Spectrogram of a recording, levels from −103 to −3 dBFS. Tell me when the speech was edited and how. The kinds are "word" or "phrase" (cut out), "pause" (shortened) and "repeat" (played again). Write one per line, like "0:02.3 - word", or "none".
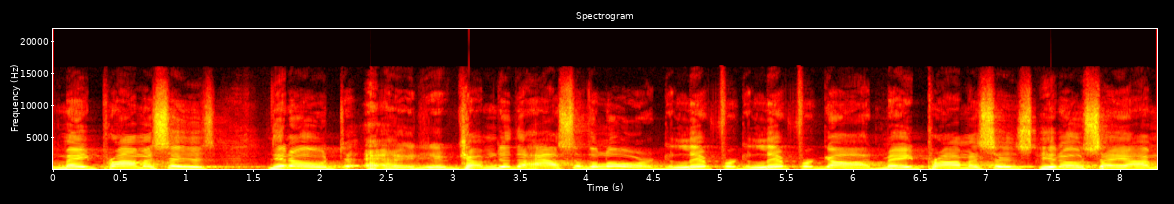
0:05.1 - repeat
0:07.4 - word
